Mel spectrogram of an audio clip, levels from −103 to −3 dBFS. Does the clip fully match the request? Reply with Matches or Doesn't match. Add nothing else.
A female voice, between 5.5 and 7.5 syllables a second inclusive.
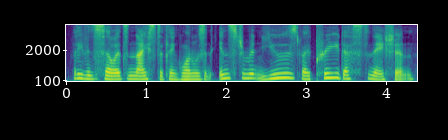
Doesn't match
